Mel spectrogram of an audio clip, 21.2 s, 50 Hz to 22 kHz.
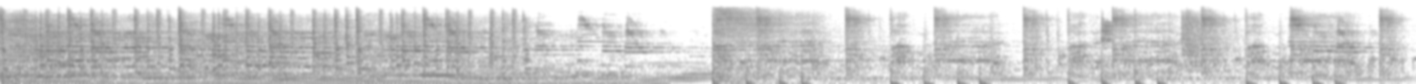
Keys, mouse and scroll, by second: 10.0 space, 11.0-12.1 scroll down 2, 12.1-12.7 scroll down 1, 20.2-21.2 drag.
